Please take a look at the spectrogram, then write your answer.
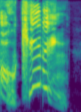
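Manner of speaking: high-pitched, startled yelp of surprise. Narrating a character's reaction on hearing another's name, yelping. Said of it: "he yelped".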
